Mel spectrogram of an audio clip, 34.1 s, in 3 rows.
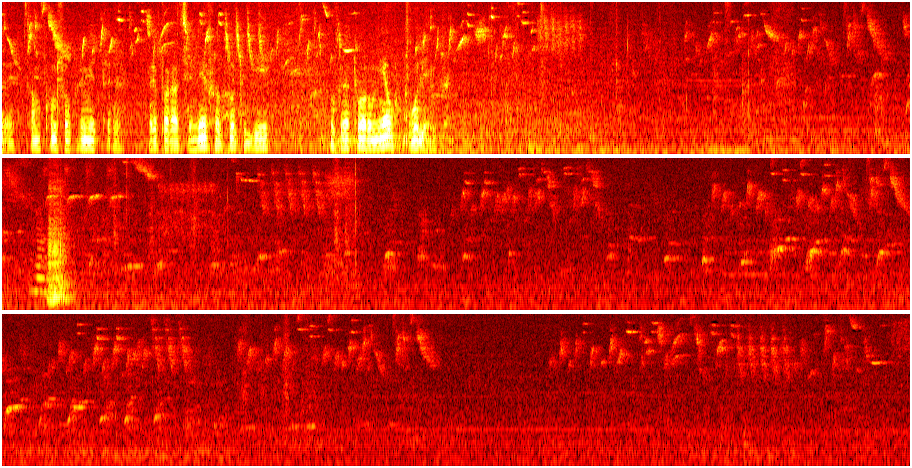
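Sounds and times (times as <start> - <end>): small birds chirping: 0.0 - 28.6, 29.3 - 34.0.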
